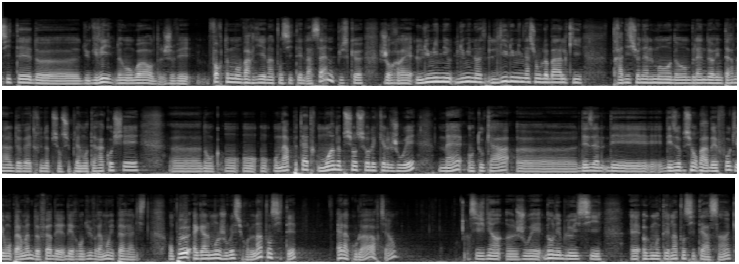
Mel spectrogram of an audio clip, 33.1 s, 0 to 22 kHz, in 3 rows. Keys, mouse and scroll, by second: 24.8 click, 27.1 click, 30.2 click.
